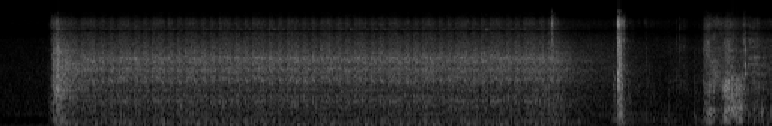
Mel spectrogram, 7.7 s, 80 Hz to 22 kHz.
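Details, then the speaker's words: Mk4 Ford Fiesta unstarted for four years, dash lights and fuel pump working: starter spins at an even churning beat about five seconds without firing; cranks but won't start, ignition coil suspected. "I was told it was a non-runner and it is a non-runner"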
